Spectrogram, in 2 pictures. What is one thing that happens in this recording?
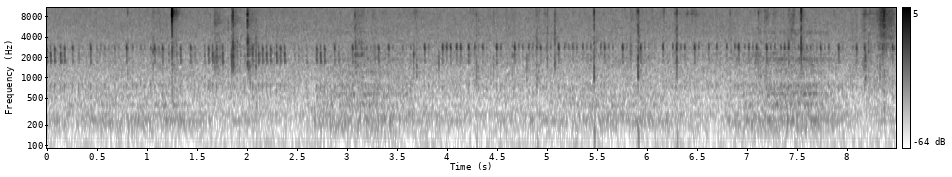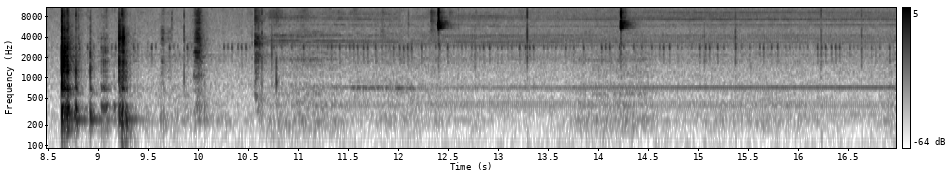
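Fingers tap lightly on a phone's touchscreen.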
